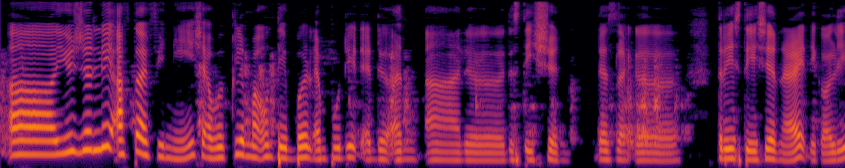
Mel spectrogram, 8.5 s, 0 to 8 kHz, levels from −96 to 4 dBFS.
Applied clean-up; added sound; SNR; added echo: classical method Wiener filter.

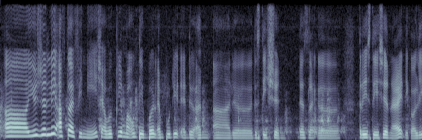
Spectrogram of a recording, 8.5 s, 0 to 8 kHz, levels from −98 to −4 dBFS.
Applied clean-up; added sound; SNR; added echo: none; Writing; 17 dB; none.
